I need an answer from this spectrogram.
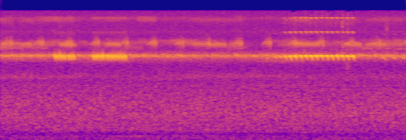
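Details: Nighttime crickets chirping outdoors: a constant shrill chorus broken by three louder, rapidly pulsed trills, two short bursts early and a longer pulsing one near the end.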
